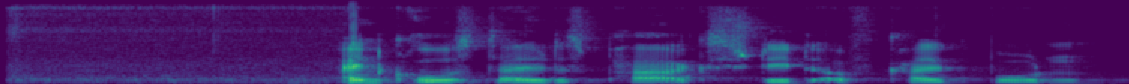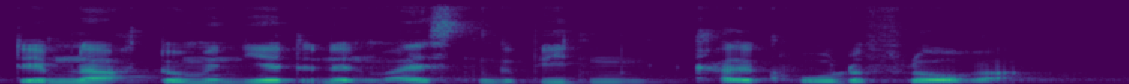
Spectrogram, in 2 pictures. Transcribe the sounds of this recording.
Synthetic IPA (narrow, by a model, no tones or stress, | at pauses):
ʔaɪnɡʁoːstʰaɪldɛspʰa̰ɐksʃteːta̰ʊfkʰalkb̥oːdn̩d̥eːmnaːχd̥ominiːɐtɪndeːnmaɪstn̩ɡəbiːtn̩kʰalkʰoːdəfloːʁa̰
